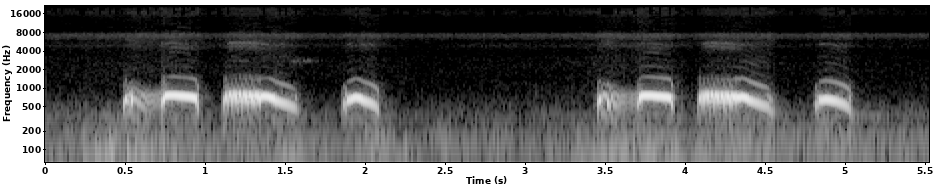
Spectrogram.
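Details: Spotted dove giving two matching four-note coo phrases about three seconds apart, each with a long sliding middle note; a call for encouraging pet doves or luring wild birds.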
